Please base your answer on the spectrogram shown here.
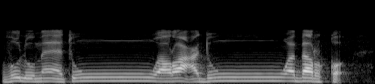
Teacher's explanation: الإدغام هنا إدغام بغنة، فلا بد من عمل الخيشوم في هذه الواو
